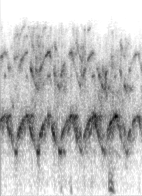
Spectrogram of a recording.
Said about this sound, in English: I'm waiting for the sirens to go by.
